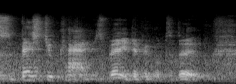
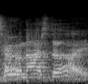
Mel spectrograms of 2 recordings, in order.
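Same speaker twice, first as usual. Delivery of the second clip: Australian accent; 5 semitones higher than usual. Shown as a demonstration. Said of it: "but in your case".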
